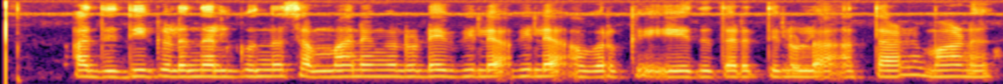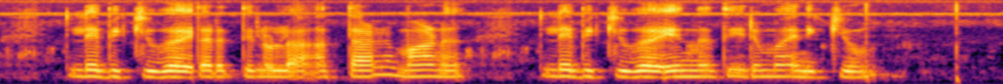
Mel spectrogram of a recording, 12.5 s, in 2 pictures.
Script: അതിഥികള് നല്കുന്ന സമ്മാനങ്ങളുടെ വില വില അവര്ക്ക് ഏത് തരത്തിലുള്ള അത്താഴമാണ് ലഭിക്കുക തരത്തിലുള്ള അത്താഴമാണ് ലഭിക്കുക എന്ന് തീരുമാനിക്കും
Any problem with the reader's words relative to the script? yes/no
no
